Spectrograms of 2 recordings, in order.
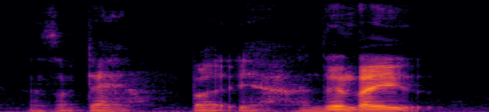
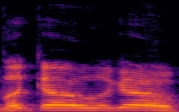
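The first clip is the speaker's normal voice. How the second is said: mock high protest; 9 semitones higher, 4 dB louder than usual. Chidori voiced protesting.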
